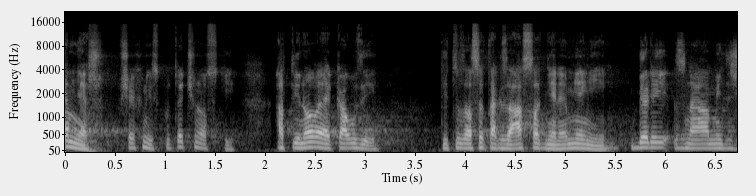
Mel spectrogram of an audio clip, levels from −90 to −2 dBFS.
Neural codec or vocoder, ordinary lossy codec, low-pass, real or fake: none; Opus, 16 kbps; 14.4 kHz; real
